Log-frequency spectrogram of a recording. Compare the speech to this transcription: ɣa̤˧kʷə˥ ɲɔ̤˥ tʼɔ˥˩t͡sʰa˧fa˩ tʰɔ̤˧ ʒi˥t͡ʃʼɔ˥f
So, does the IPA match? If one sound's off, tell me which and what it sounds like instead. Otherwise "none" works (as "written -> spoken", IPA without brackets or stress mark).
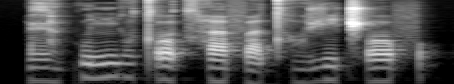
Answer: none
